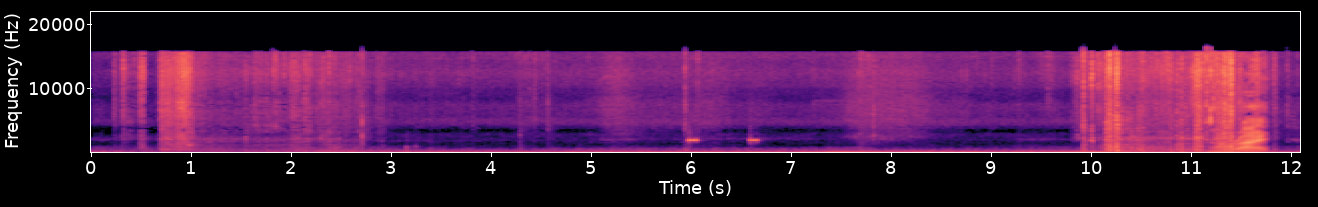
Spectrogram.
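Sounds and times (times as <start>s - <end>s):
car engine idling: 1.2s - 12.0s.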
